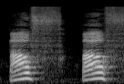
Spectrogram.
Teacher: Asyafatainnya yaitu ujung gigi seri atas ya menyentuh perut ya perut bibir perut bibirnya yang bawah ya. Jadi ee bukan perut bibir ujung tapi bawahnya taf taf ya.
